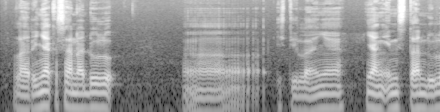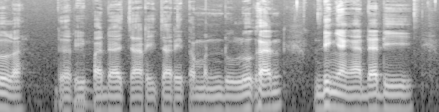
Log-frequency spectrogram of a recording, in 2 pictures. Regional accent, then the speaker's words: Gresik, East Java, Indonesia; moved away; gue dari Gersik

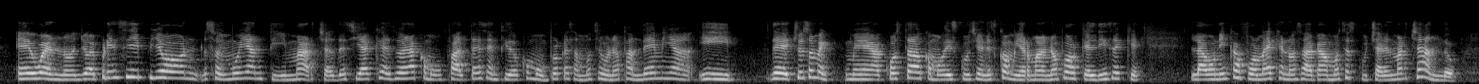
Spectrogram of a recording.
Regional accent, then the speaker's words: Medellín, Antioquia, Colombia; yo soy paisa, soy de Medellín, Colombia

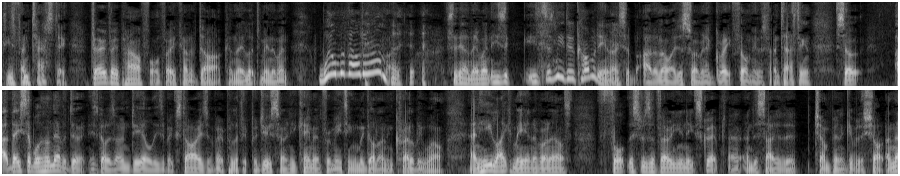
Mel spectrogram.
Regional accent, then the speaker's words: England, United Kingdom; And because I'm English, I didn't know any of these people

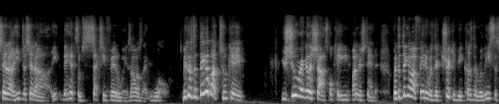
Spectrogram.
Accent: New York, United States; We're all born and raised in New York

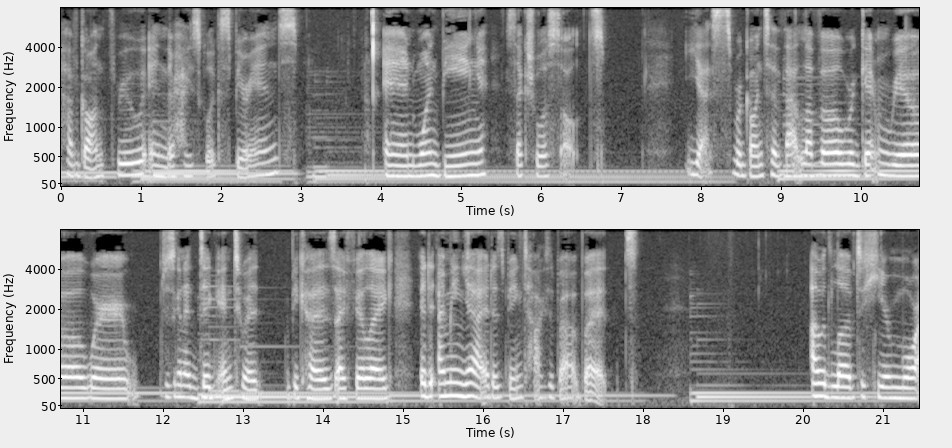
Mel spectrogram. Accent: Philippines; moved away; our island is known for having, like, a lot of tourism, because it is the marble capital of the Philippines

